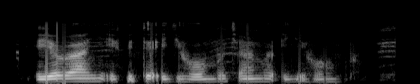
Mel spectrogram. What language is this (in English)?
Kinyarwanda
